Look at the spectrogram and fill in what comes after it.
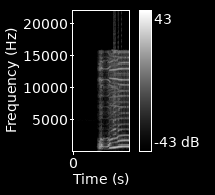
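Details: Coyote starting a howl with a short rough note that slides upward into a clear, rising, sustained tone.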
